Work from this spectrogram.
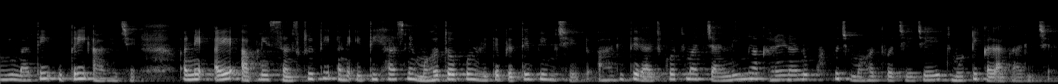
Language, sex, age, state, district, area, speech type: Gujarati, female, 18-30, Gujarat, Rajkot, rural, spontaneous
